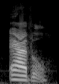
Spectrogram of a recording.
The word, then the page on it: addle: American English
